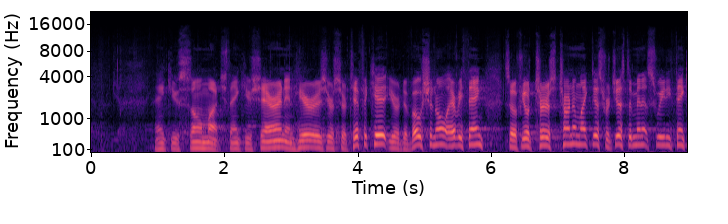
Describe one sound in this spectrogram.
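A man speaks calmly and steadily through a microphone in a reverberant hall.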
